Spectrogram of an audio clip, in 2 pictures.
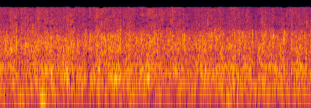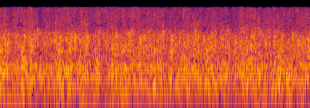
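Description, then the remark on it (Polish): Sustained applause from an audience welcoming Father Dr. Zdzisław Klawka as the university's new rector fills the whole stretch, a dense, steady wash of many hands clapping at an even loudness with no talking over it. “Można oklaskać.”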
